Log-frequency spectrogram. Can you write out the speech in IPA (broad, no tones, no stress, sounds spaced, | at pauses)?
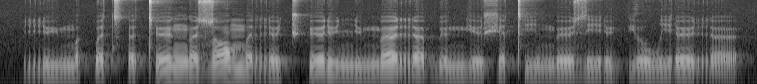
r y m ɐ k͡p ə t͡sʼ ə tʼ ø ŋ œ z ɔ m ə r ø t͡ʃʼ ʏ ɾ y n y m œ r œ ɓ ʏ mʲ ø ʃ ə tʼ i m ø z i ɾ y pʲ o w i ɾ ø r œ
